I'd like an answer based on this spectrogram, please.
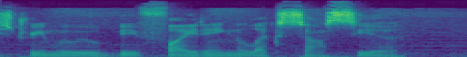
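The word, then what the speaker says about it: Laxasia: we will be fighting luxasia people say LAX Asia but I'm going to do her the honor of pronouncing her name correctly I I know haven't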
